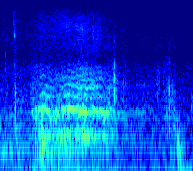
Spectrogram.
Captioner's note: buzzing fly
